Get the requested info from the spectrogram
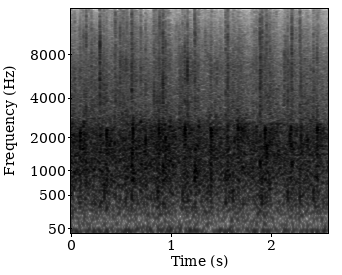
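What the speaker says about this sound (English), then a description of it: "Can we just give a shout out, a round of applause" Audience at a beginner and second-year honor band festival breaks into sustained applause, dense clapping filling the hall evenly and without pause.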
